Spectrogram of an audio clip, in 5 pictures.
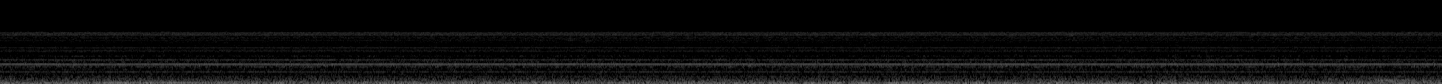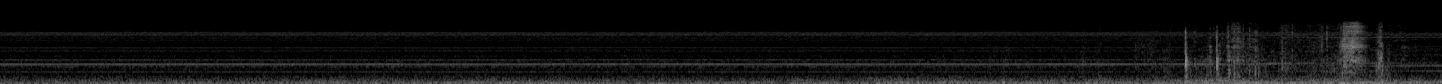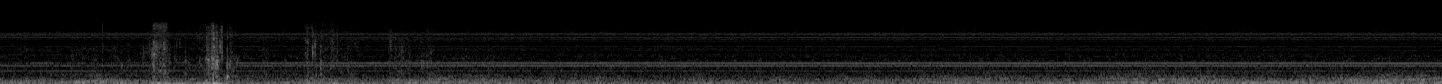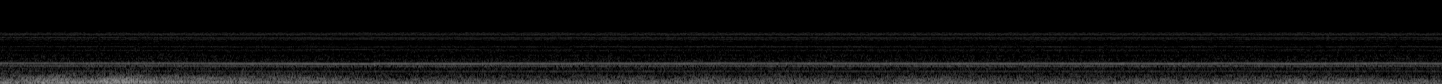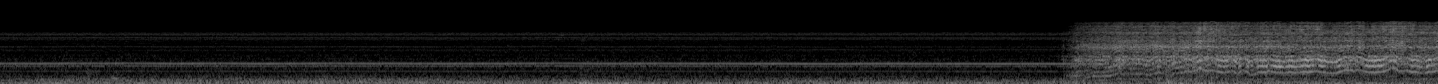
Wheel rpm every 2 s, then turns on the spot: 0, 0, 0, 0, 0, 0, 0, 0, 0, 0, 0, 0, 0, 0, 0, 0, 0, 0, 0, 0, 0, 0, 0, 0, 0, 0, 0, 0, 0, 0, 0, 0, 0, 0, 50, 70.
none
